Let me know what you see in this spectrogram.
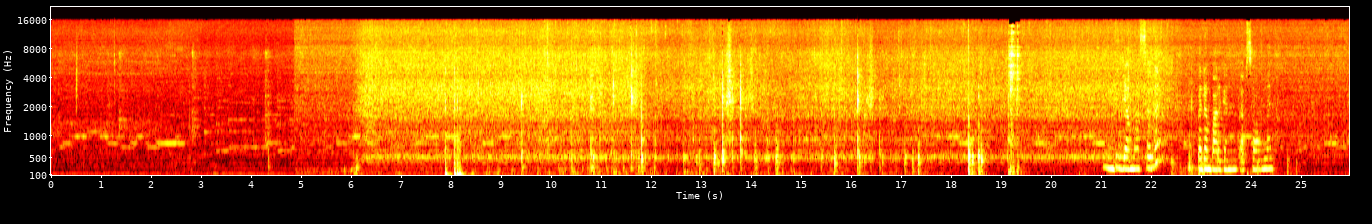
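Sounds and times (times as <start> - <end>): vegetables sizzling in oil: 4.9 - 25.9
wooden spoon knocking and scraping pot: 7.8 - 17.6, 18.3 - 19.4.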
